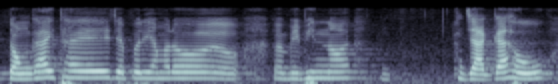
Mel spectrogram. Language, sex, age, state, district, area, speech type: Odia, female, 18-30, Odisha, Jajpur, rural, spontaneous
